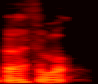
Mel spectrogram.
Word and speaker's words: Berthelot: I'm gonna pronounce this. I think it's Berthelot. Yeah, Berthelot.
